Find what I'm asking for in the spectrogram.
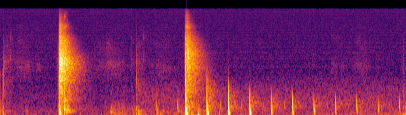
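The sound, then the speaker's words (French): A pistol is fired at the temple: a sharp, loud crack, then a second crack, followed by a steady run of many soft, low heartbeat-like thumps. “Il lui met l'arme sur la tempe et tire.”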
